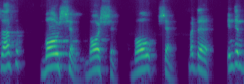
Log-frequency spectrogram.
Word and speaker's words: boatswain: So yesterday I told those who are present, actually it's pronounced as Boshen. But Indian pronunciation is it is allowed boatswain.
